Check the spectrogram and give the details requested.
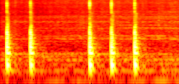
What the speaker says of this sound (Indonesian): Ia pun kemudian mengetuk pintu dengan pelan.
